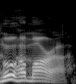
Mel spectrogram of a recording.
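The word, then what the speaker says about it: muhammara: Muhamama. Mama humama. How do you say that? – What are you talking about? – I thought it was Muhamara, but... – Muhamara. I forgot an R.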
